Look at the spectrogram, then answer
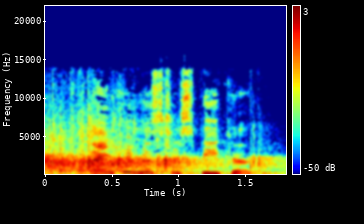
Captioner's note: some Applause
